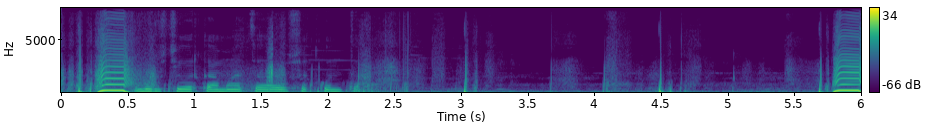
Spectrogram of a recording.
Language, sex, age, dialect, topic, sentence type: Marathi, female, 25-30, Varhadi, agriculture, question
